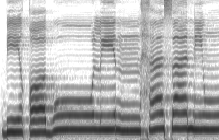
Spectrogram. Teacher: Kemudian di sini ada idhar halqi. Karena ada tanwin kasrah bertemu dengan huruf halqi atau huruf tenggorokan ya, yaitu ha. Maka tanwinnya ini dibunyikan dengan jelas. Jadi ini bunyinya an ya.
